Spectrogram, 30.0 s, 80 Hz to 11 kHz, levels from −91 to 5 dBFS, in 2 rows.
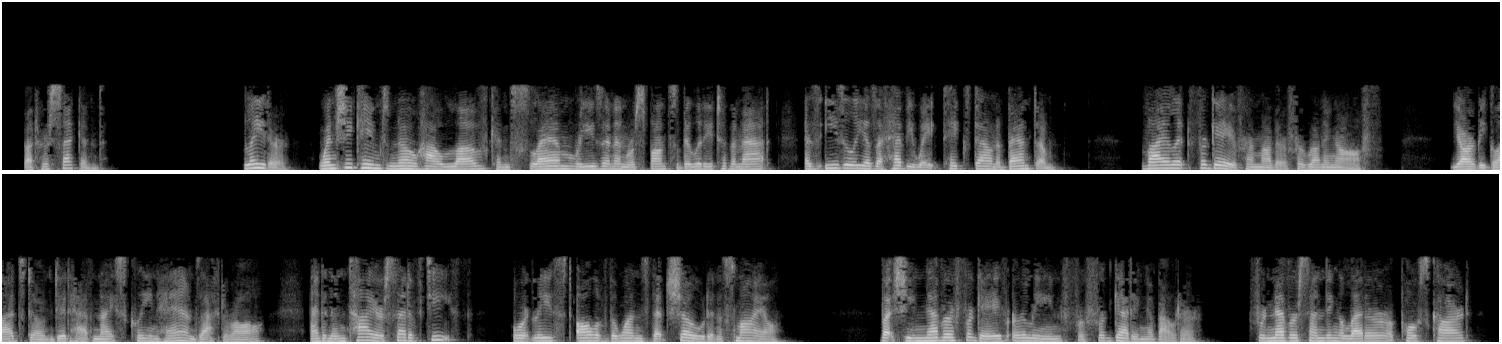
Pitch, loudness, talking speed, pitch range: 175 Hz, -22 LUFS, 155 wpm, 155-190 Hz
